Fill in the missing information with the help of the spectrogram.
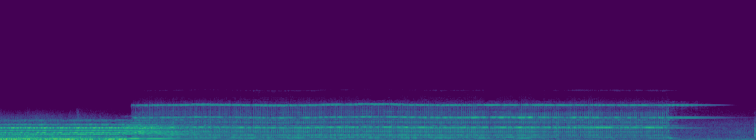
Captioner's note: alarm clock ring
